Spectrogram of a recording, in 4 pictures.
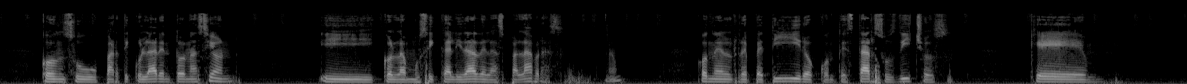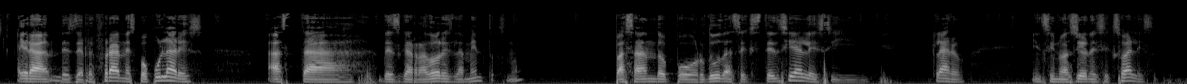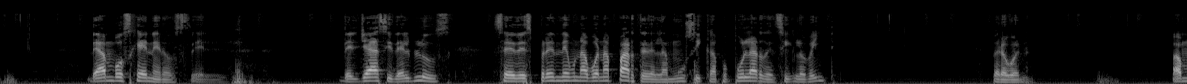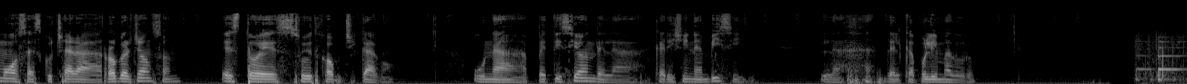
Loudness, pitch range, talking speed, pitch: -32 LUFS, 85-130 Hz, 100 wpm, 115 Hz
